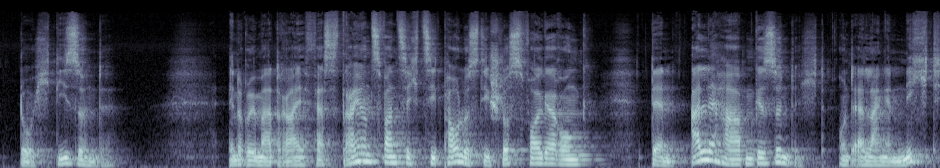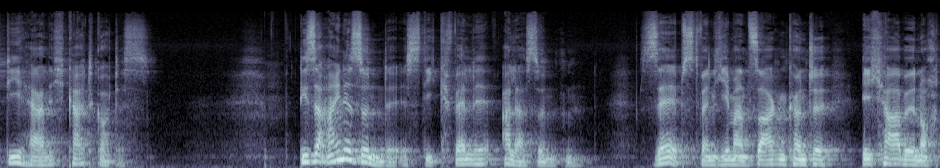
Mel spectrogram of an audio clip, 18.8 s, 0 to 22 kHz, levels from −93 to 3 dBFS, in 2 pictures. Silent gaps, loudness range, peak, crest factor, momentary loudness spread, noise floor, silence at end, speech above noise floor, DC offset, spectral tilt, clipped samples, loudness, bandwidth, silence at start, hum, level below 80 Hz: none; 4 LU; -4 dBFS; 14 dB; 11 LU; -58 dBFS; 0 s; 40 dB; under 0.1%; -5 dB/octave; under 0.1%; -18 LUFS; 17 kHz; 0.2 s; none; -42 dBFS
